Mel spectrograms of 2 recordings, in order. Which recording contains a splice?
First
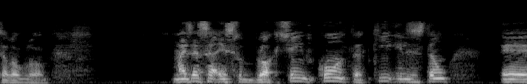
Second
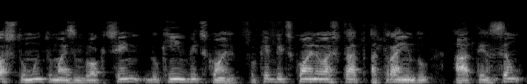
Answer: first; 1 cut; at 2.3 s

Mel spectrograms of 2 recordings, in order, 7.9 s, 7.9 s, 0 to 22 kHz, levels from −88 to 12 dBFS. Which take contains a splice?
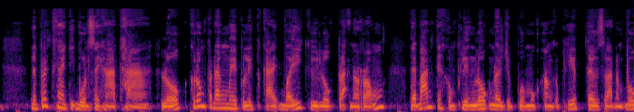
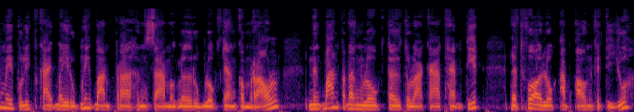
first; 2 cuts; at 2.0 s, 2.3 s

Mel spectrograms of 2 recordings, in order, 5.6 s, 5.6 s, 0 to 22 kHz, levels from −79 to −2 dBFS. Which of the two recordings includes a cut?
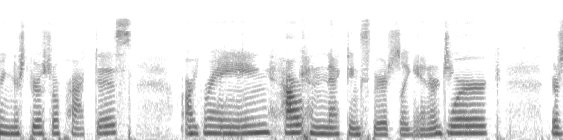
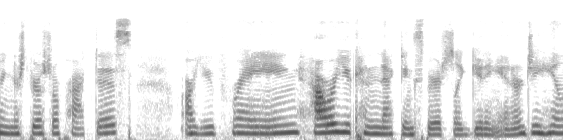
first; 4 cuts; at 2.0 s, 3.0 s, 4.1 s, 4.5 s

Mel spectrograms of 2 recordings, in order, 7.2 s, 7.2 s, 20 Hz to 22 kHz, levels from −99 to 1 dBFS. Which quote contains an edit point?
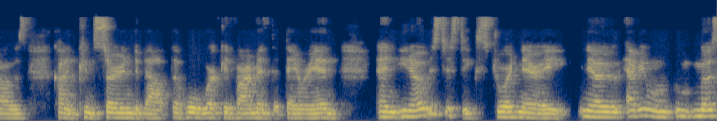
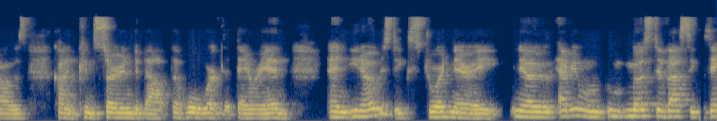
second; 2 cuts; at 2.2 s, 3.9 s

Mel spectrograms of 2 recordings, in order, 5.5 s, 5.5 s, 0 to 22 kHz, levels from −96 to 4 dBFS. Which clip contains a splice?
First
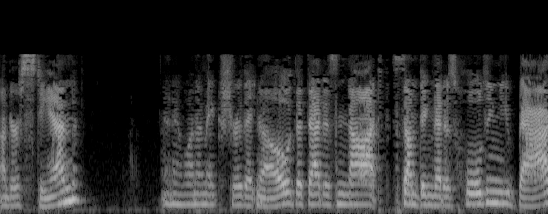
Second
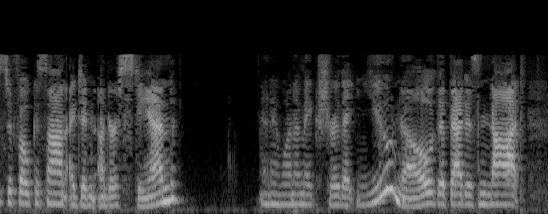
first; 2 cuts; at 2.6 s, 3.9 s

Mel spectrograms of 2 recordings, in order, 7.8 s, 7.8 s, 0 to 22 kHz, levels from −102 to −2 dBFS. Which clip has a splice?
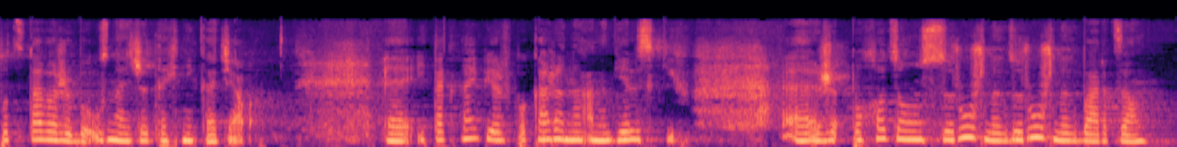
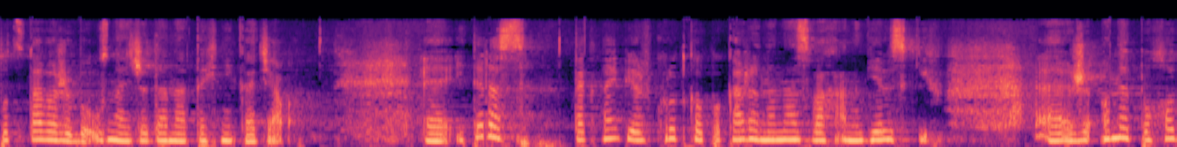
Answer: first; 6 cuts; at 1.0 s, 2.9 s, 3.4 s, 3.9 s, 5.6 s, 6.7 s

